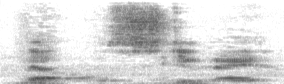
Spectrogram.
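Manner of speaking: soft, slow whispered mutter; whispered self-scold. Real, not acted. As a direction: scold yourself under your breath.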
